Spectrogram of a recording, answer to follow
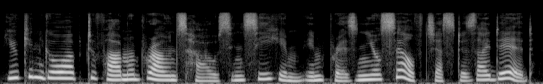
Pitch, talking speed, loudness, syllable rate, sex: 220 Hz, 200 wpm, -16 LUFS, 4.2 syllables/s, female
